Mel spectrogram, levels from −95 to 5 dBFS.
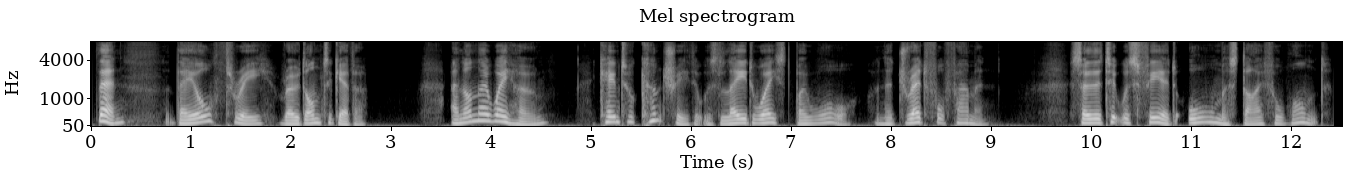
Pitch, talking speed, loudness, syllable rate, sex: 135 Hz, 175 wpm, -23 LUFS, 4.7 syllables/s, male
